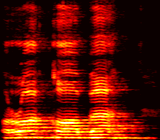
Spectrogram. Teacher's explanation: اب یہاں پر آپ لوگ علامات وقف دیکھ رہے ہیں، وقف کریں گے تو وقف کی صورت میں اس ایک آنکھ والی تا کو ہا میں بدلیں گے اور ساکن ادا کریں گے، با کو اس ہا ساکن کے ساتھ ملائیں گے۔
